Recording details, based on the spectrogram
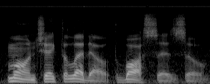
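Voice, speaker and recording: A man's voice: on the low side, big pitch swings, moderate pace, a little mellow. A man doing a surly old sea serpent. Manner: surly, cross, gruff.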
